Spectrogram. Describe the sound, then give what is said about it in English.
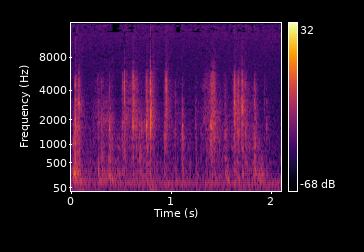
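A file folder picked up in a study, a quiet run of soft papery taps, thumps and rustles in quick, uneven succession. “Torrance walks into the study and picks up a file folder.”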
